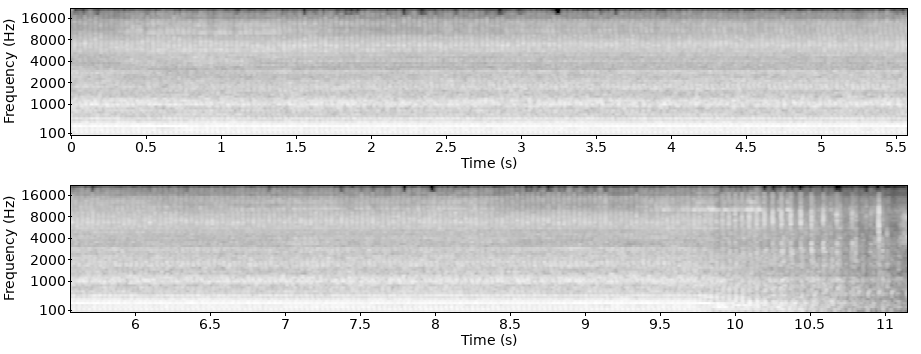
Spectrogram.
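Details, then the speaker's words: Toro Recycler lawnmower started on choke with the dead-man bail held: steady drone for about ten seconds, then suddenly dies away; cutting out. "what it's doing hunting a couple of hunting surge and cuts out"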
